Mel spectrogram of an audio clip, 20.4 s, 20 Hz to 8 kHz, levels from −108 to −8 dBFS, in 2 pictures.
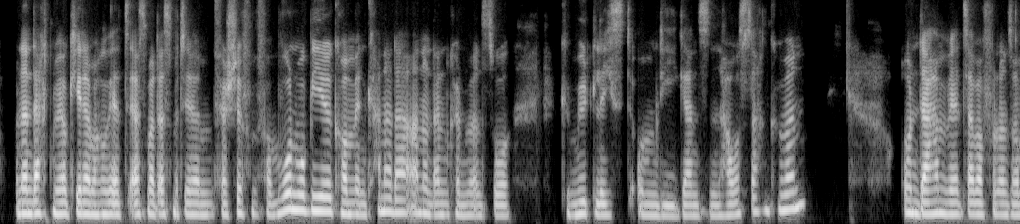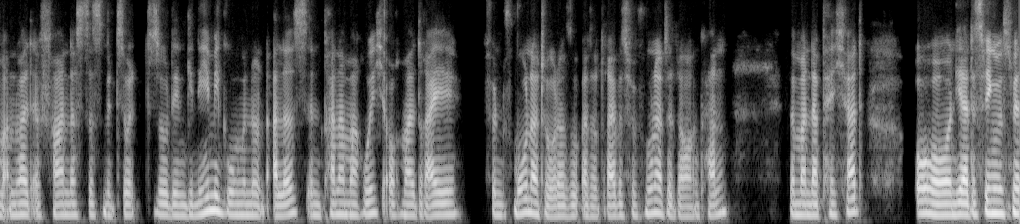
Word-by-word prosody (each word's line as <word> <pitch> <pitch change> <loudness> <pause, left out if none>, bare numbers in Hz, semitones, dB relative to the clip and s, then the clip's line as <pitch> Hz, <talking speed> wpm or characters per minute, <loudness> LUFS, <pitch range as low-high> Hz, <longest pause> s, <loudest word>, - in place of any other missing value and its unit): Und 160 - -1
dann 165 - +7
dachten 165 +1 +2
wir: 160 - +4
„Okay, 160 +1 +2
dann 155 -1 +5
machen 150 +1 +1
wir 155 - +4
jetzt 150 -1 0
erst 155 +1 +1
mal 155 - +2
das 155 +3 -1
mit 160 - -4
dem 150 -1 -1
Verschiffen 160 +3 -3
vom 150 +1 -5
Wohnmobil, 200 -2 +5
kommen 160 -3 +1
in 150 -2 -1
Kanada 180 +1 0
an 170 - -1
und 160 - -1
dann 150 0 -2
können 145 -1 -4
wir 145 - -3
uns 140 - -8
so 140 0 -3 0.5
gemütlichst 150 -1 -3
um 145 -1 -3
die 135 -1 -4
ganzen 140 0 -5
Haussachen 165 +7 -4
kümmern.“ 215 +7 0 0.9
Und 170 -2 +1
da 155 - +6
haben 165 -1 +1
wir 155 - +2
jetzt 155 +1 -4
aber 155 0 +3
von 150 0 -5
unserem 145 -1 -2
Anwalt 150 0 0
erfahren, 140 +1 -3
dass 150 - -5
das 150 +4 -8
mit 145 -6 -6
so 145 - -3 0.2
so 150 -5 -3
den 140 0 -2
Genehmigungen 150 -1 +1
und 140 - -6
alles 145 +6 0
in 145 -1 -5
Panama 150 +2 -1
ruhig 160 +4 -3
auch 150 0 -4
mal 145 -1 0
3, 150 +2 0 0.2
5 145 0 -7
Monate 160 -3 +1
oder 135 +1 0
so 140 +1 -4
also, 130 -3 -4
3 135 +1 0
bis 140 -1 -6
5 140 -3 -9
Monate 165 -4 0
dauern 130 +1 -3
kann, 140 +6 -4 0.6
wenn 150 - -1
man 150 0 +2
da 145 - +4
Pech 150 +2 -6
hat. 180 0 +1 0.5
Und 150 -3 +6
ja, 155 -1 +9
deswegen 160 +2 +5
müssen 160 -3 +2
wir 165 - +8
150 Hz, 230 wpm, -24 LUFS, 145-165 Hz, 0.9 s, ja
